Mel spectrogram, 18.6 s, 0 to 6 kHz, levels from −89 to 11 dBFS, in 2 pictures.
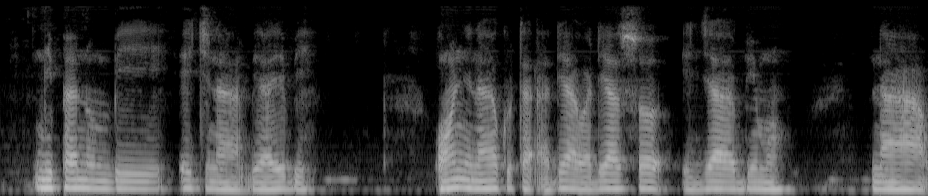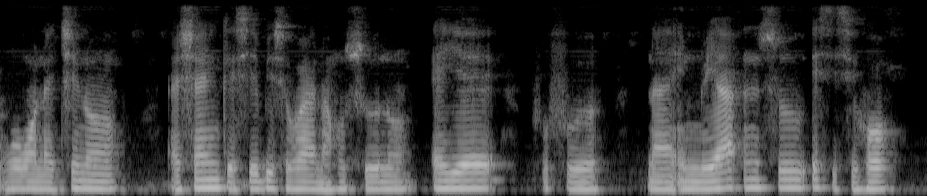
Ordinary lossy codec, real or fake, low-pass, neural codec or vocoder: AAC, 48 kbps; real; 5.4 kHz; none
